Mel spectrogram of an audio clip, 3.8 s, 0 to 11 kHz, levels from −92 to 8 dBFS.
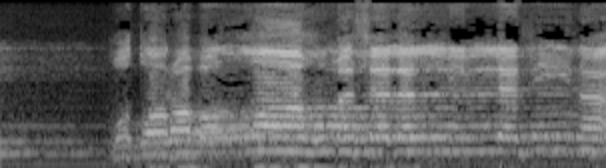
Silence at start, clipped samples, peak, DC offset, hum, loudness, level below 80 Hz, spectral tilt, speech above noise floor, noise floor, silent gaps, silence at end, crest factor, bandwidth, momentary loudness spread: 0 s; under 0.1%; -8 dBFS; under 0.1%; none; -20 LUFS; -64 dBFS; 0 dB/octave; 29 dB; -52 dBFS; none; 0 s; 16 dB; 11 kHz; 11 LU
